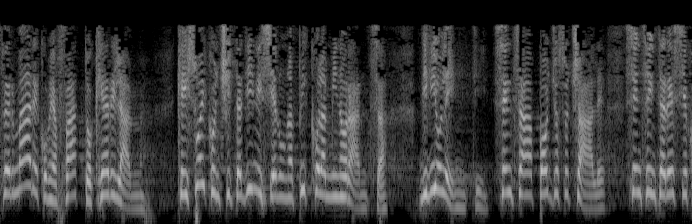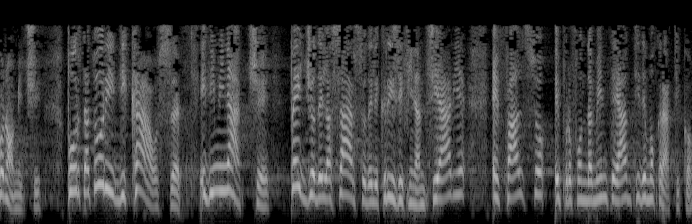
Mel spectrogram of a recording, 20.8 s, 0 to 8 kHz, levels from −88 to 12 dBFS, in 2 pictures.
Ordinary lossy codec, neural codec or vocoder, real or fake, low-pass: MP3, 24 kbps; none; real; 7.2 kHz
